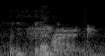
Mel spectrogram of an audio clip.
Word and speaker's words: Frank: Frank Cordero. Frank Cordero. Sí, Frank. Fíjate la K, la pronunciación de tener énfasis. Sí. Frank. Exacto. No, Frank. Di Frank. No, Frank. Frank.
